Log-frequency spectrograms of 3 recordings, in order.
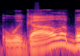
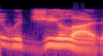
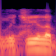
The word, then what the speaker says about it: Weigela: I want to say got Wigala Bush. – It's actually Wigila. It's spelled not quite right. – Oh, w E I G E L A. – Okay, Wigila Bush.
